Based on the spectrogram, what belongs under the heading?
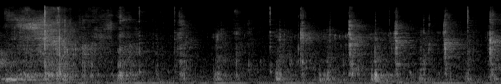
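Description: Eating sounds: irregular wet smacks and clicks of biting into and chewing a soft filled wrapper dipped in chili sauce.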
